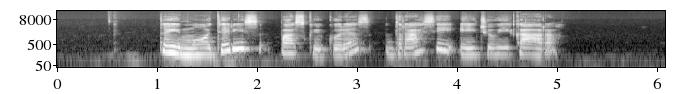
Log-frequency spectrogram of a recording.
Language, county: Lithuanian, Tauragė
